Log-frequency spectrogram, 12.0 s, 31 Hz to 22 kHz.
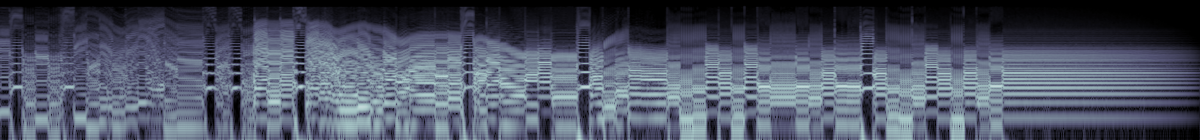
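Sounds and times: buzzy synthesizer notes: 0.0 - 10.9.

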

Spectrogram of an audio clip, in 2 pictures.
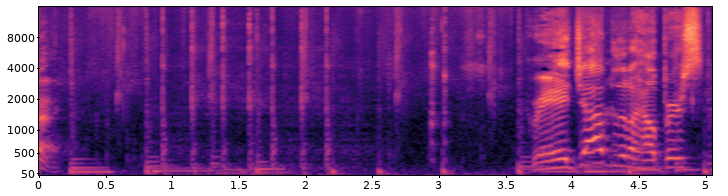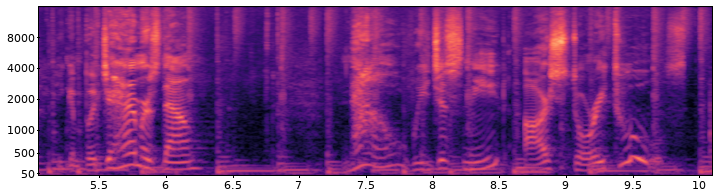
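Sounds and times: light background music: 0.0 - 10.0
rapid hammer taps: 0.8 - 3.2.

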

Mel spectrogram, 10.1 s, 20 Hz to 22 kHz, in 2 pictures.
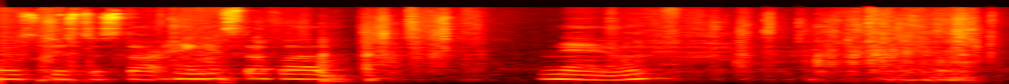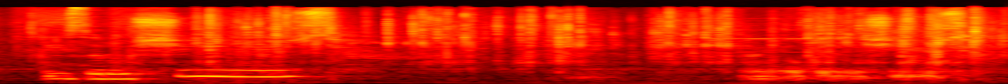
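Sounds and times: plastic packaging crinkling: 3.1 - 10.0.

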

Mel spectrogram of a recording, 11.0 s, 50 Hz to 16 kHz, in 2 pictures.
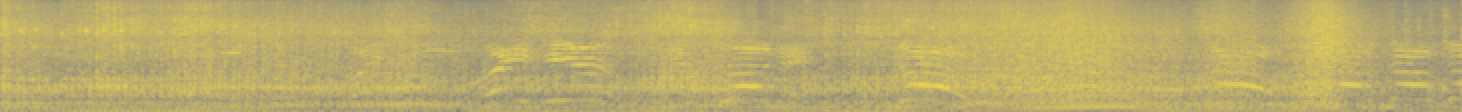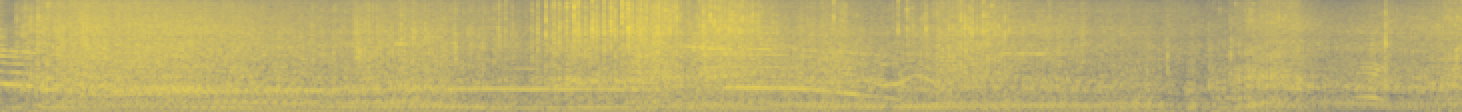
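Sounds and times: buggy engine revving hard: 0.0 - 10.9
spectators shouting: 1.9 - 10.9.

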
